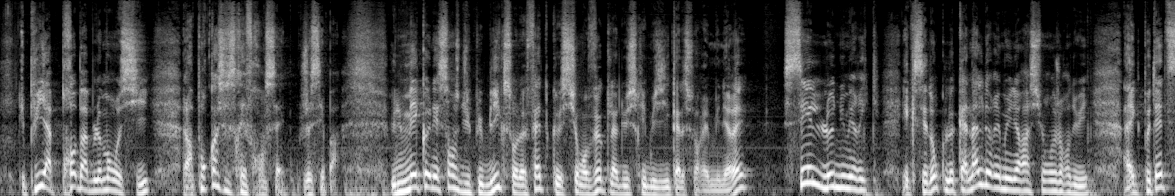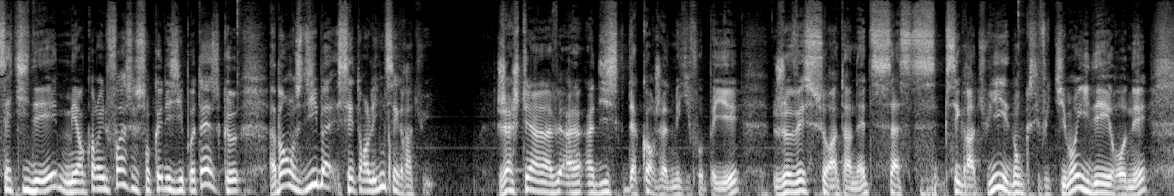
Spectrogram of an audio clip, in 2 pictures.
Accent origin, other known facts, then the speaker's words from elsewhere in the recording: France; je suis le vieux français côté de ses pompes.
